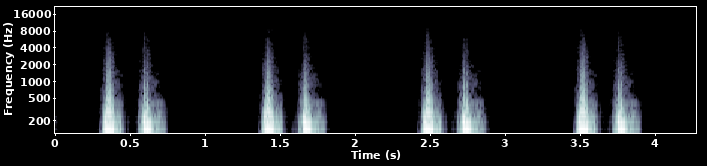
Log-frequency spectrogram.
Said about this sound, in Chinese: 没错，就是我们的心跳声，还有呼吸声。原来我们的身体里还有这么多的声音呢。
